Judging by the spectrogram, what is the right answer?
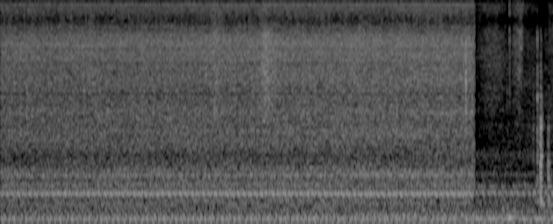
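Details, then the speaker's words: VW Passat with many stored faults, before flywheel replacement: idle with low, uneven rumble and loose knocking about three a second, engine vibrating heavily; dual-mass flywheel knock, flywheel to be replaced. "पहले हम इसका करेंगे जी fry wheel का काम जो काफी ज्यादा vibrate कर रहा है"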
